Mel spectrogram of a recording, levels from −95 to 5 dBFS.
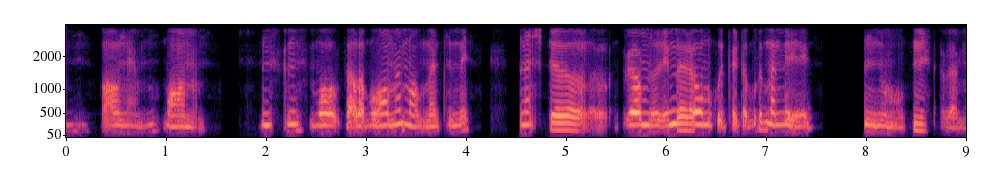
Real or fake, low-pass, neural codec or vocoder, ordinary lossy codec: fake; 3.6 kHz; autoencoder, 44.1 kHz, a latent of 192 numbers a frame, MeloTTS; none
